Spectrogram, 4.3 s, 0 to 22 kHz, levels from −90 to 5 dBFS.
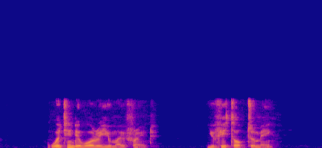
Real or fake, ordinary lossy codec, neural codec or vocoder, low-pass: real; none; none; 7.2 kHz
